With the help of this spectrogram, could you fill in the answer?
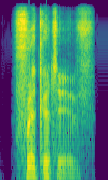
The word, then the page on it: fricative: British English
